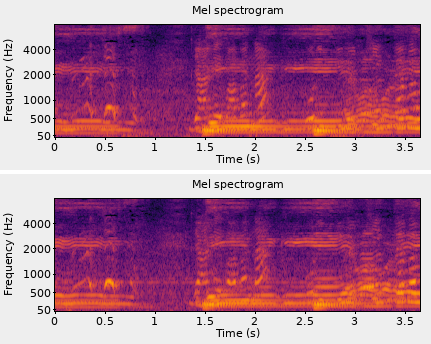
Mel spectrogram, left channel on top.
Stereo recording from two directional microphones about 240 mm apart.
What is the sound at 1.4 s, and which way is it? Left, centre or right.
Speech, centre.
